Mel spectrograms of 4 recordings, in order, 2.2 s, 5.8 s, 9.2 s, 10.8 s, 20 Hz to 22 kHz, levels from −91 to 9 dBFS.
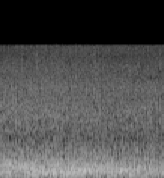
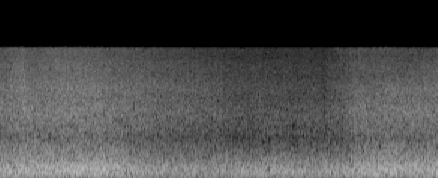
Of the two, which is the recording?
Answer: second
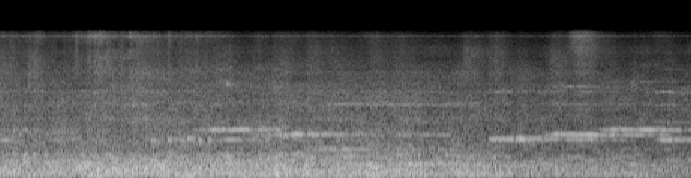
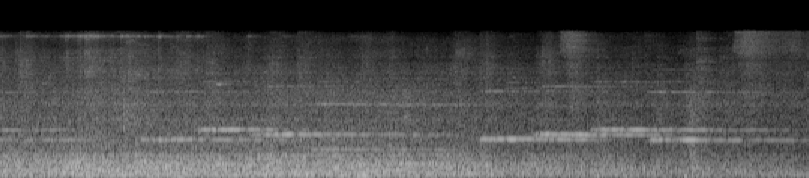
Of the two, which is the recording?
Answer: second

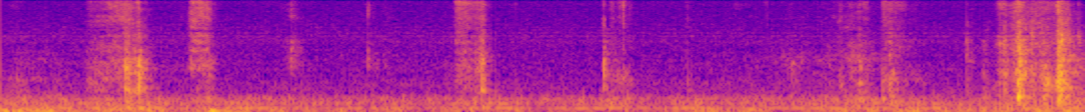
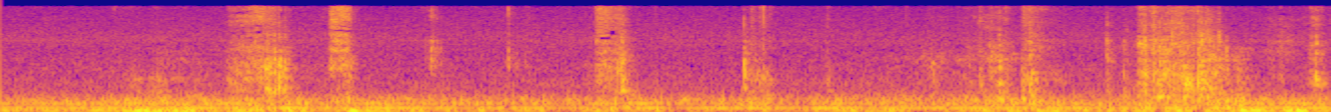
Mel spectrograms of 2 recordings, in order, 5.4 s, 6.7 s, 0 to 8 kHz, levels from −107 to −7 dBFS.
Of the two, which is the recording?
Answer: second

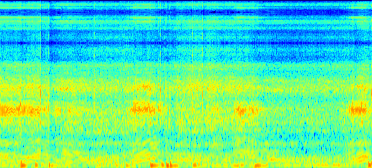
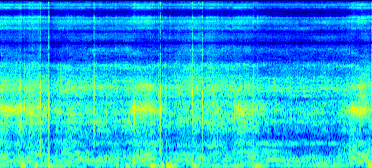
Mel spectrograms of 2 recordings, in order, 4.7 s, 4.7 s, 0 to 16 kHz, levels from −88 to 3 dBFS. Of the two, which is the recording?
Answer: first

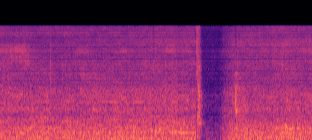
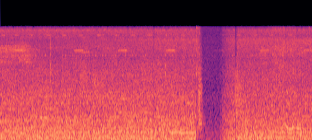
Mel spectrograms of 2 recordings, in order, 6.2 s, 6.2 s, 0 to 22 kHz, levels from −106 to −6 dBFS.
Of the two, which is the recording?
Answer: second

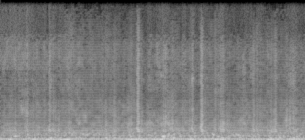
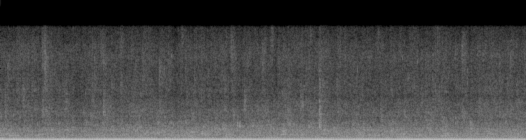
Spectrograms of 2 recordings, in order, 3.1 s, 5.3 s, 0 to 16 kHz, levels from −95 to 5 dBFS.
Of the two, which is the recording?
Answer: second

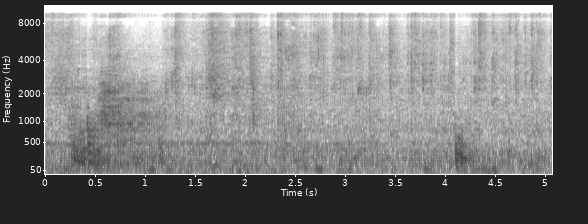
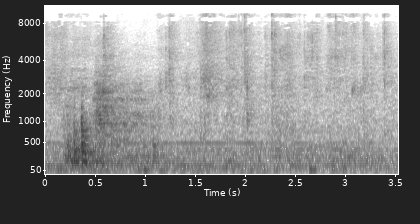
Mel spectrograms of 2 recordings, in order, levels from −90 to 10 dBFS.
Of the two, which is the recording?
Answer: second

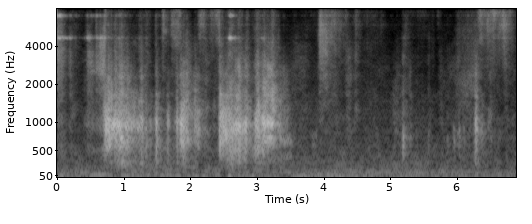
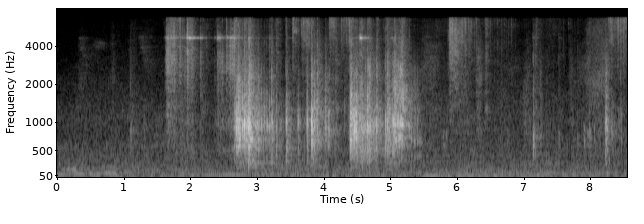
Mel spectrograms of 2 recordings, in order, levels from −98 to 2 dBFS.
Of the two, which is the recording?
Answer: second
